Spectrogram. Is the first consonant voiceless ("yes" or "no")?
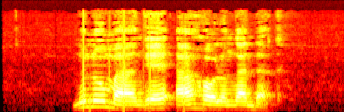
no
